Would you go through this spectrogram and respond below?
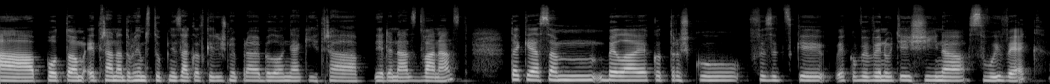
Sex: female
